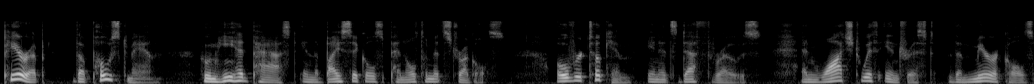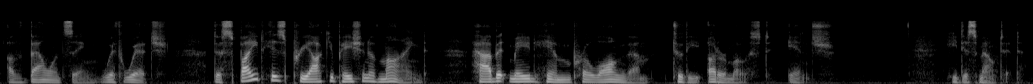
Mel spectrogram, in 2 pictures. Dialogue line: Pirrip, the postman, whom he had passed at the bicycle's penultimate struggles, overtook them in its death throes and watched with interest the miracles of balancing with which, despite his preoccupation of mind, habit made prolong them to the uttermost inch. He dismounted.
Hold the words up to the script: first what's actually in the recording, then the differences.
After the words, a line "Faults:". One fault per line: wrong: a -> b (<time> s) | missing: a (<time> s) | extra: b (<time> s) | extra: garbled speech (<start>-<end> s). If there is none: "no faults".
Pirrip, the postman, whom he had passed in the bicycle's penultimate struggles, overtook him in its death throes and watched with interest the miracles of balancing with which, despite his preoccupation of mind, habit made him prolong them to the uttermost inch. He dismounted.
Faults:
wrong: at -> in (3.0 s)
wrong: them -> him (6.1 s)
extra: him (15.7 s)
